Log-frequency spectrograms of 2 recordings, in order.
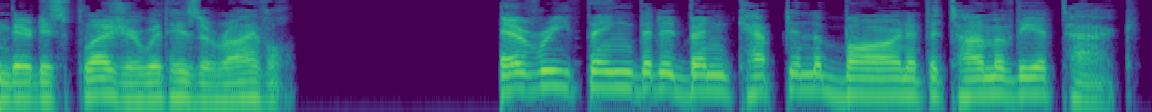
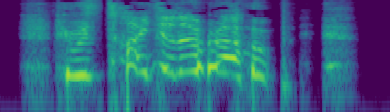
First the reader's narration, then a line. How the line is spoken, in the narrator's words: Brant said through choked sobs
